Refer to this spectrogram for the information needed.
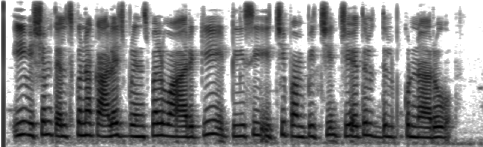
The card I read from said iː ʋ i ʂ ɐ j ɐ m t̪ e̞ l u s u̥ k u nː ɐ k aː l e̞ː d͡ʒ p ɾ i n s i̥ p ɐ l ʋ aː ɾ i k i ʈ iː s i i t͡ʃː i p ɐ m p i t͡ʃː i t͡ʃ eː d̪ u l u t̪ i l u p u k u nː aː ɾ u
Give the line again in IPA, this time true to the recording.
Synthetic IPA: iː ʋ i ʂ ɐ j ɐ m t̪ e̞ l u s u̥ k u nː ɐ k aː l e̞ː d͡ʒ p ɾ i n s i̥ p ɐ l ʋ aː ɾ i k i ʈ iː s i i t͡ʃː i p ɐ m p i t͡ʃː i t͡ʃ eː t̪ u l u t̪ i l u p u k u nː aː ɾ u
